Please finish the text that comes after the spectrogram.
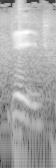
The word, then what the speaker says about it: gauge: there goes the G I don't know how to pronounce that word g a u g e j g gage g gage g a u g e gagee right Gage oh North America exclusive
